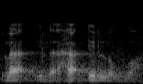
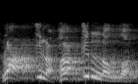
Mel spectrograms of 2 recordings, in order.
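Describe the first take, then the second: First: It is said lazily and sleepily, with low energy. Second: It is said eagerly and loudly, with high energy. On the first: The speaker is reluctant and drowsy. The speaker calls it wrong. "jangan males banget ... Sambil ngantuk" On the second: The speaker is wholehearted and devout. The speaker calls it right. "ada yang semangat banget"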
